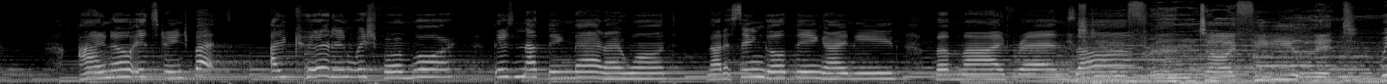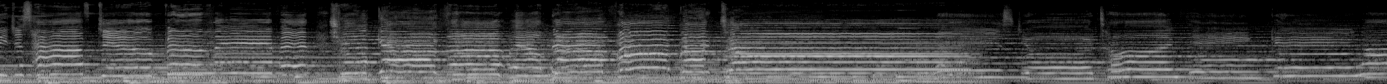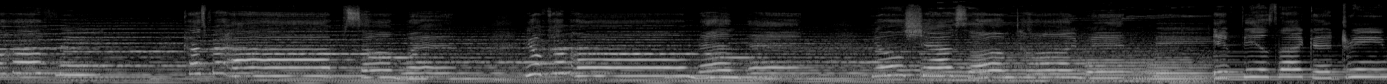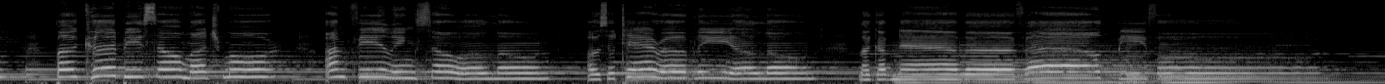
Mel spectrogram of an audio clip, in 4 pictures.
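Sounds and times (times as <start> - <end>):
person singing: 0.8 - 55.0.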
